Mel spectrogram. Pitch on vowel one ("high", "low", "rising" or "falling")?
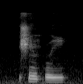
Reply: high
